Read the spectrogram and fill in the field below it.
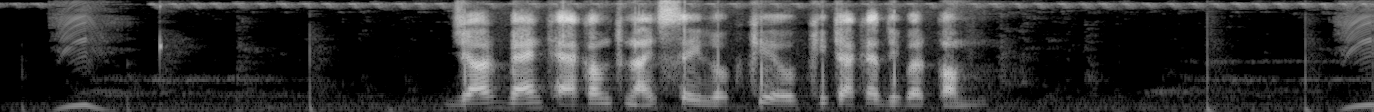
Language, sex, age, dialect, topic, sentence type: Bengali, male, 18-24, Rajbangshi, banking, question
